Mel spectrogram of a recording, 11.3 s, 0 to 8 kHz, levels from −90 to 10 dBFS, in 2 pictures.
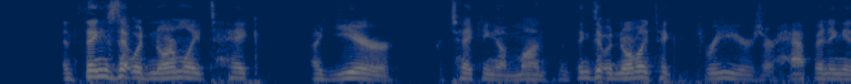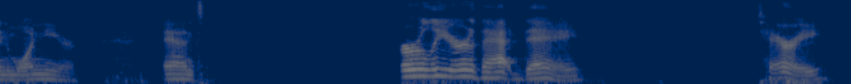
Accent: American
